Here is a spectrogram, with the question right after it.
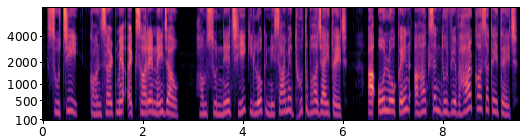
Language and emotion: Maithili, fearful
